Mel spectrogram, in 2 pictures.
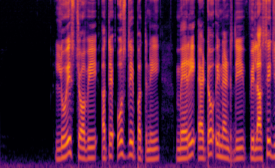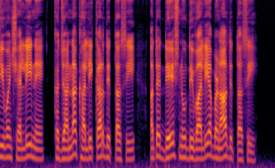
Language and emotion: Punjabi, neutral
